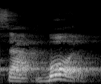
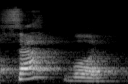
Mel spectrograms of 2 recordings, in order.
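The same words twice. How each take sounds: First: Slow "sabor" with final bor punched; stress on BOR. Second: Slow "sabor" wrongly stressed on sa. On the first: Teacher giving the correct stress, "sabor" stressed on bor. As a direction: split "sabor" and land on BOR. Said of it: "Digo sabor". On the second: Teacher testing the first syllable, "sabor" stressed on sa. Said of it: "¿Sa o bor?". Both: Shown as a demonstration.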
